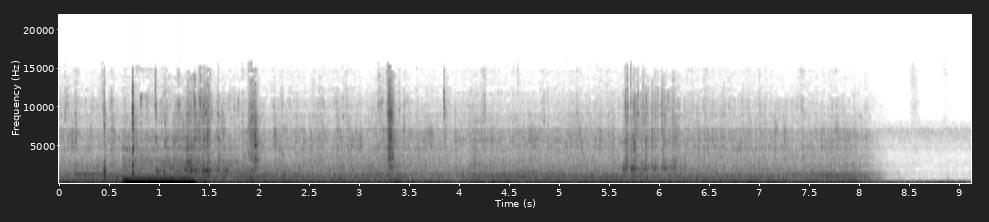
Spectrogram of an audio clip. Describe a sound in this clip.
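A coffee machine whirs as it pours coffee.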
